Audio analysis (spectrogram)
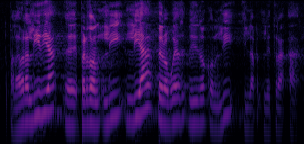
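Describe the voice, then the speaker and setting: A man delivers a sermon as pastor, his voice sitting fairly high. He jokes and acts out little quotes in an animated way. The sound carries a long reverb, like a large church hall. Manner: jokey, animated preaching with acted-out quotes.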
